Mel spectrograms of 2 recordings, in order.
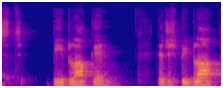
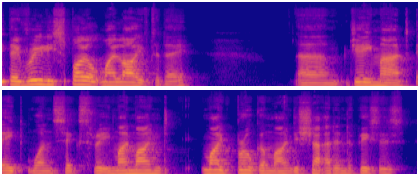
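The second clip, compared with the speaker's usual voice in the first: ordinary talk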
